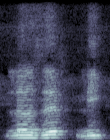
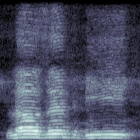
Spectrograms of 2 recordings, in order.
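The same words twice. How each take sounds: First: The final vowel is kept short. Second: The final vowel is stretched out long. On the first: The speaker calls it right. "हमें आवाज़ को नहीं खींचना है" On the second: The speaker calls it wrong. "तो हमारे तलबा यहाँ पर भी गलती करते हैं।"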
